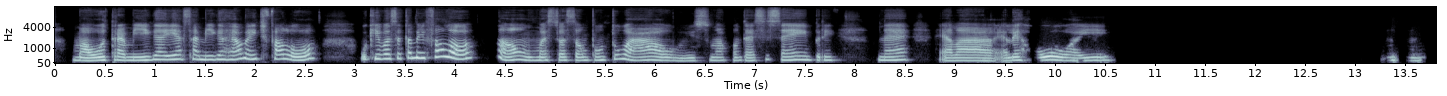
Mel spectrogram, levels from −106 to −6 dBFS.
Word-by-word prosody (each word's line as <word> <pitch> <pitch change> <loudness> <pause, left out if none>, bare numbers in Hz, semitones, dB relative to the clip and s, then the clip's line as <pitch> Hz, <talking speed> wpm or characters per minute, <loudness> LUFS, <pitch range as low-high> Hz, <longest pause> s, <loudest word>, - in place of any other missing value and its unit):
uma 195 -4 +2
outra 215 +3 +3
amiga 210 +5 +2
e 250 - +3
essa 275 +1 -1
amiga 255 0 +1
realmente 295 +3 0
falou 285 0 +1 0.4
o - - -3
que 300 - 0
você 305 +1 +1
também 350 +2 +4
falou: 370 -5 +3 0.2
"Não, 225 +1 +2
uma 205 0 -1
situação 210 -1 -2
pontual, 215 -4 0
isso 185 +2 -7
não 195 - -4
acontece 195 +2 -7
sempre, 220 -2 -2 0.4
né". 220 +2 0 0.3
Ela 180 -1 +1
ela 180 +3 -3
errou 210 0 +2
aí. 200 +3 -3 2.7
Uhum. 200 -3 -8
215 Hz, 115 wpm, -24 LUFS, 200-260 Hz, 2.7 s, também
